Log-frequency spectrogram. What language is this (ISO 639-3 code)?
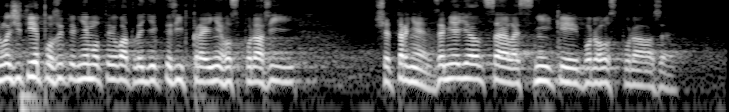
ces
